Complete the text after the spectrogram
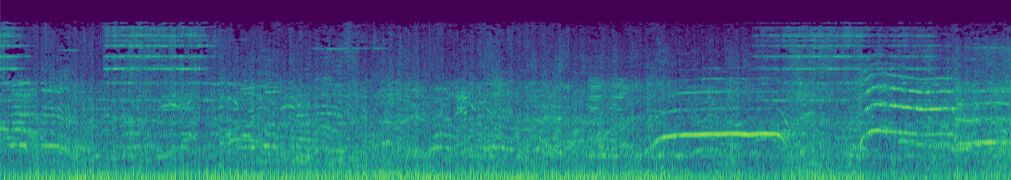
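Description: A trolley bus engine rumbles low as it drives slowly past.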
